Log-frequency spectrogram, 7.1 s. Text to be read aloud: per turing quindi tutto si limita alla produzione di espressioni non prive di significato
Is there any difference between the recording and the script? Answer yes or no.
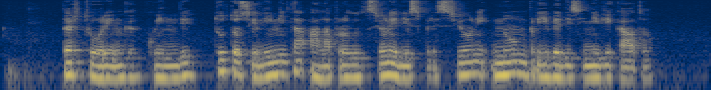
no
